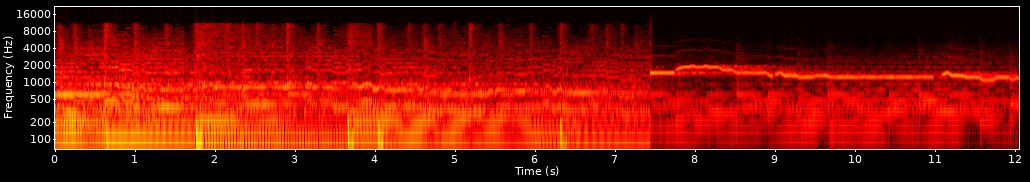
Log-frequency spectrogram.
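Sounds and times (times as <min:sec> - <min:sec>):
instrumental chords over deep bass: 0:00.0 - 0:07.4.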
